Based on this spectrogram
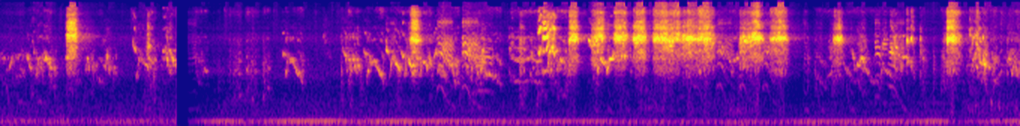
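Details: Budgerigars, a breeding pair kept as pets, chirping: a busy mix of short high chirps and squawky notes in quick irregular bursts, with a steady low hum underneath.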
